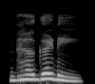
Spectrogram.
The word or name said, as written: ದಗಡಿ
